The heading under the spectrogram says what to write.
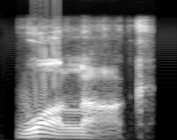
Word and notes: warlock: British English

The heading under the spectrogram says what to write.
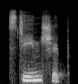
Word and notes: steamship: Indian

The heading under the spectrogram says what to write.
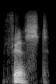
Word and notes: fist: American English

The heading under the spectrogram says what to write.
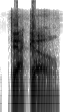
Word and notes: dekko: American English

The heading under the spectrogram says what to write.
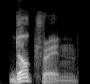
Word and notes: doctrine: British English

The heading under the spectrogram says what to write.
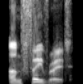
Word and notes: unfavourite: British English

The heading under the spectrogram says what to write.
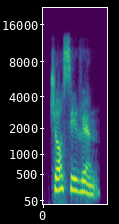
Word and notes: Chaucerian: Indian

